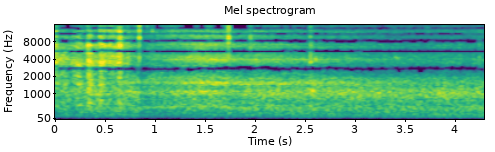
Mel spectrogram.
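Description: Steady outdoor background hum, like distant traffic or an idling engine, with a few faint light clicks in the first second.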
